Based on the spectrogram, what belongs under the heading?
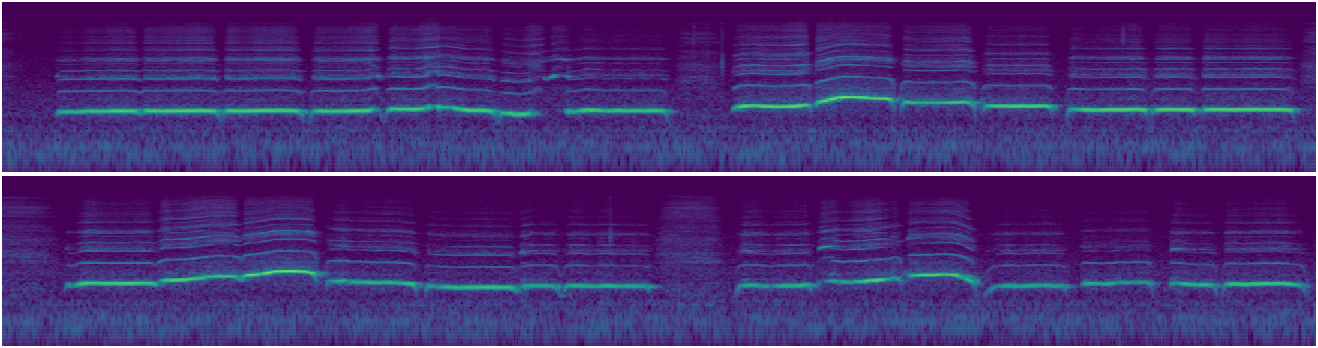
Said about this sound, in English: And at one moment, several of the orchestra have to play in unison. And I'm playing a slide whistle here, so my intonation might not be so great.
